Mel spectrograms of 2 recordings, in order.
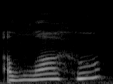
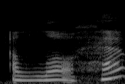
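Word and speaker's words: اللهُ: In the word Allahu, there is dhamma on the ha letter here. Who, we said who, it's ha with the vowel of dhamma. If you say it like Allah ha with the vowel of fatha, so it would be very different.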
